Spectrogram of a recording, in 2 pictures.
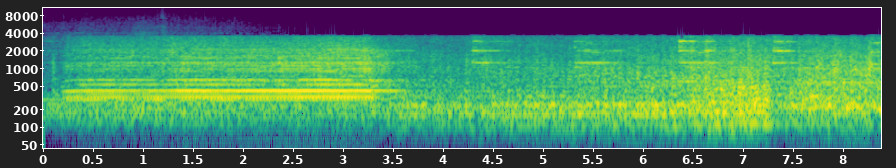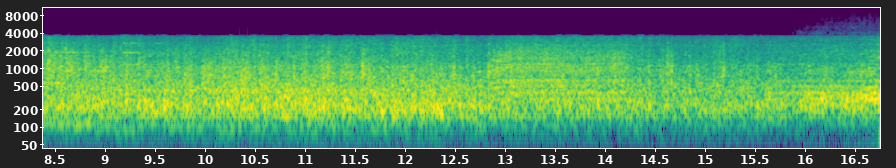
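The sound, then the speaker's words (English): A train passes with a steady heavy rumble and rhythmic rail clatter. A horn sounds loudly over the first few seconds before the rolling noise carries on alone. “I think it was a train.”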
